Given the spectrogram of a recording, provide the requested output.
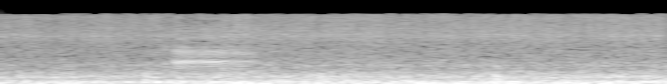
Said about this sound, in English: I don't like driving in the rain. I love the rain when it's not super heavy and I'm not on a highway. And because it's raining so hard, I don't even know.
